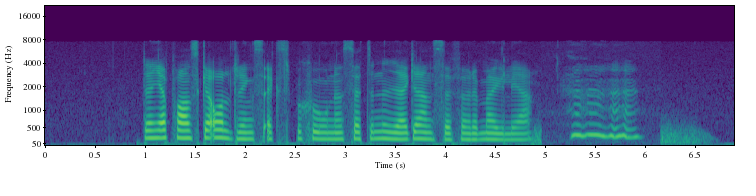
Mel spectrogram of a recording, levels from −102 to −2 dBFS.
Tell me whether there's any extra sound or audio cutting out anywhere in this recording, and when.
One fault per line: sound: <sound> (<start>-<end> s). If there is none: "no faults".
sound: laugh (5.1-6.0 s)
